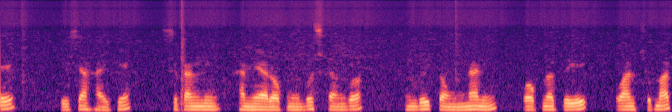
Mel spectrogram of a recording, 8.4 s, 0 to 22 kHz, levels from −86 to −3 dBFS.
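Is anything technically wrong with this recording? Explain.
Yes. Throughout the speech, noise suppressor artifacts give the pauses an unnatural, pumping quiet. The suppressor pulls bands it judges to be steady noise down by about 17 dB, frame by frame, so the room noise, sitting about 12 dB under the speech, sinks between phrases and surfaces beneath them.

Speech cut by the noise suppressor occurs at 0.76 to 0.98 s, 2.03 to 2.3 s and 8.0 to 8.19 s. In each window, roughly 100 to 150 ms of soft speech sounds swallowed or faint, dropping by up to about 13, 18 and 16 dB respectively, because the suppressor mistook those quiet parts for background and turned them down.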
